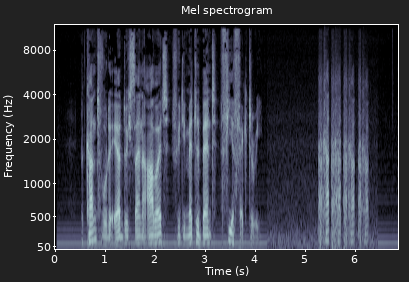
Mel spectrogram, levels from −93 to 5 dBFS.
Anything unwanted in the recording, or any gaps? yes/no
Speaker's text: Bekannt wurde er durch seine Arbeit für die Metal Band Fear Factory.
yes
